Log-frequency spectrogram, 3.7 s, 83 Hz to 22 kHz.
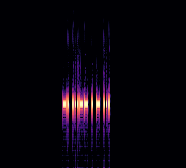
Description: Morse code, heard as a keyed tone, about 50 wpm, 700 Hz. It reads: N3ETS
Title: USA Call Signs - 5 Characters - 50wpm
